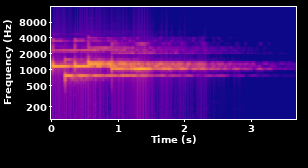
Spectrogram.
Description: multimedia musical branding signature logo synth keys chime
